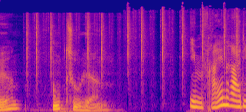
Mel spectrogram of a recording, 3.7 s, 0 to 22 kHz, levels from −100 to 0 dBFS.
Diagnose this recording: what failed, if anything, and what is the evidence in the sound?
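Nothing in the signal chain shows a failure: no dropouts, clicks, clipping, level jumps, pitch shifts or other breaks can be heard anywhere in the recording.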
